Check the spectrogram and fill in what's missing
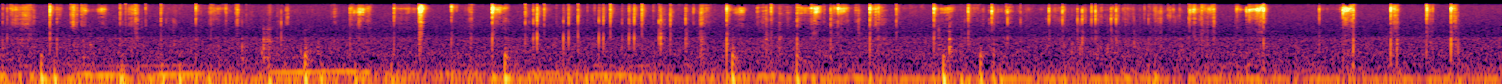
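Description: A small, solid piece of clear frozen ice held in the hand is tapped and scratched with long manicured fingernails. Quick, sharp bright clicks and scratchy ticks come in an irregular stream over a quiet low hum.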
